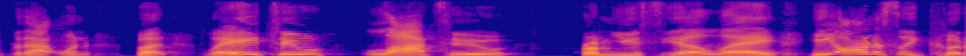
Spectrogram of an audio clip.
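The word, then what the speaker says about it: Laiatu Latu: call gonna call him lot say that again Leu latu U producer extraordinaire Cullen on the ones and twos giving me the pronunciation for that one but Leu latu from UCLA he honestly could have been one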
